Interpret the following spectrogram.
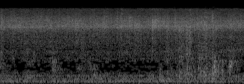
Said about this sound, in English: the longest part of the whole process, is sauteing these veggies up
